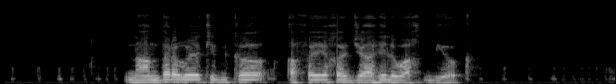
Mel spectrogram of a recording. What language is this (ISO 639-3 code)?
oru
